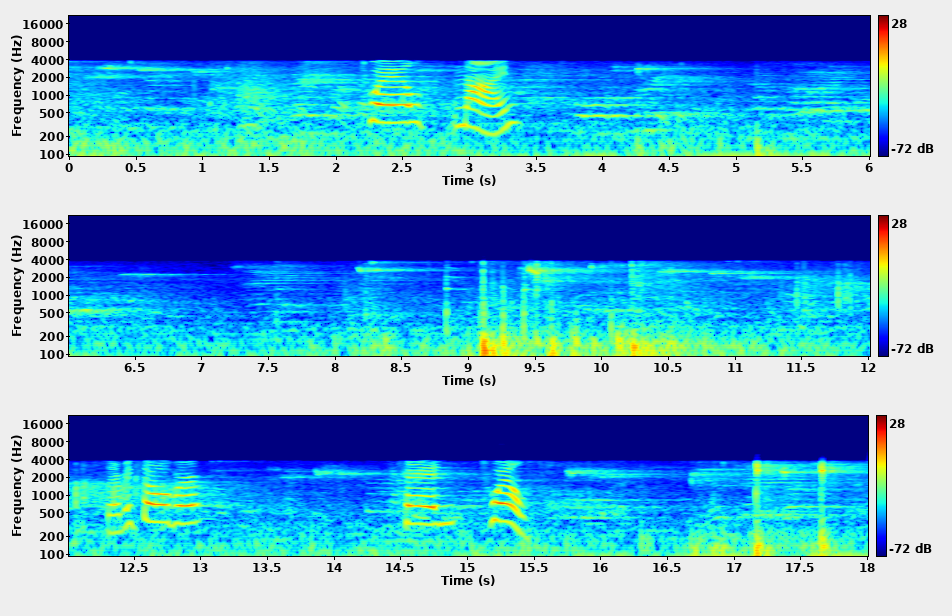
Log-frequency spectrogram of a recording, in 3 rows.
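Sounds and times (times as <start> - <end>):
shoe squeaks on court floor: 0.0 - 2.0, 4.0 - 4.8, 6.2 - 11.6, 13.0 - 14.6, 15.4 - 18.0.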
